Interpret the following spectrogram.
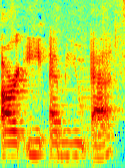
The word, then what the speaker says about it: Remus: another harry potter inspired name here we have remus spell r-e-m-u-s remus it's one of the twins who actually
